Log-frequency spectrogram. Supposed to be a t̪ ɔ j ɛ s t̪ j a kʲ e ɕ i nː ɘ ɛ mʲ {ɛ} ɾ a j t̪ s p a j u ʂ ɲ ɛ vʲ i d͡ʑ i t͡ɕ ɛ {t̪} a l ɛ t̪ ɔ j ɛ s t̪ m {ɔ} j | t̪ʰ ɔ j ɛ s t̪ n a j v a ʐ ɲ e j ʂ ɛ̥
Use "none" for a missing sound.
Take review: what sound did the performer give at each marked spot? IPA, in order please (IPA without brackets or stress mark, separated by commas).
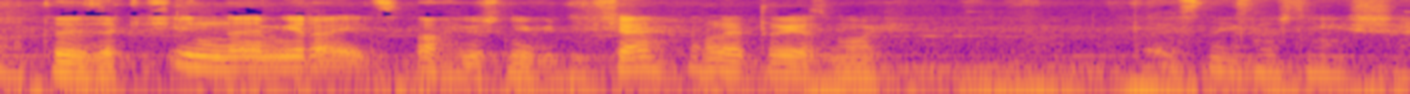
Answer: i, none, u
